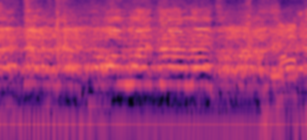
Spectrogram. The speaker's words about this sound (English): Newsbeat was with fans in a stadium in Turkey.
